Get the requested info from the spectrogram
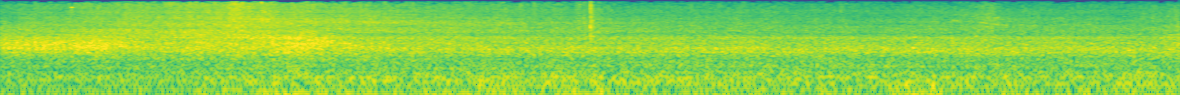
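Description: Steady rush of wind and road noise at the open window of a car moving at speed, with a low rumble of wind buffeting.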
